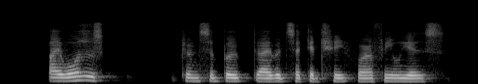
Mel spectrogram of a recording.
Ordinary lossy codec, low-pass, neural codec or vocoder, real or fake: Opus, 32 kbps; 7.2 kHz; codec, 16 kHz, 0.5 kbps, FunCodec, trained on Chinese and English, 25 frames a second; fake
